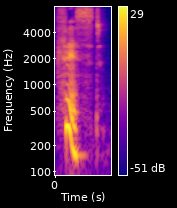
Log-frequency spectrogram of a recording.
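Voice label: "fist", British English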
